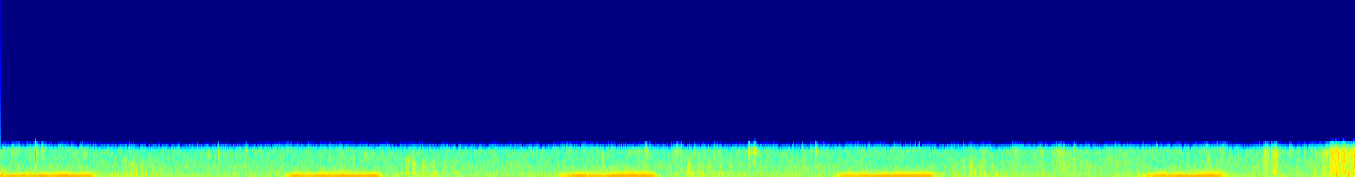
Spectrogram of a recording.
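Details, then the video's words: Sleeping bulldog snoring in long nasal, wavering groans with a fluttering buzzy texture, each lasting about a second and recurring roughly every three seconds, with faint room noise between. "Bulldog Sleeping and Snoring"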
